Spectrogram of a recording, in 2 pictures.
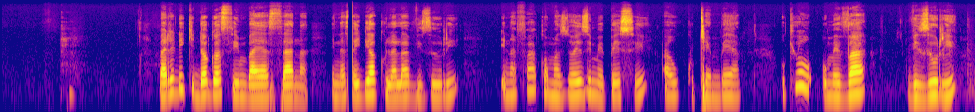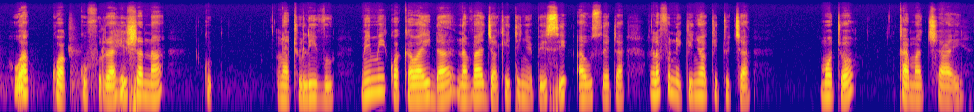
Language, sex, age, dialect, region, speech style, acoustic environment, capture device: Swahili, female, 18-24, Kenya - Mombasa, Kenya, relaxed; focused, nature, mobile / Linux / Chrome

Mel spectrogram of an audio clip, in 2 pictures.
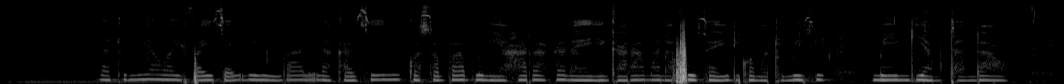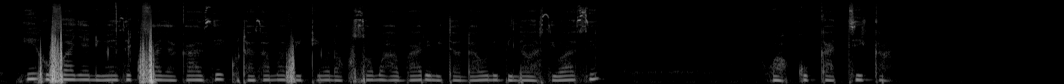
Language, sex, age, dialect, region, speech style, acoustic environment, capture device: Swahili, female, 25-34, Kenya - Nairobi Sheng-influenced, Kenya, happy; relaxed; focused, people talking; traffic; construction, desktop / Linux / Chrome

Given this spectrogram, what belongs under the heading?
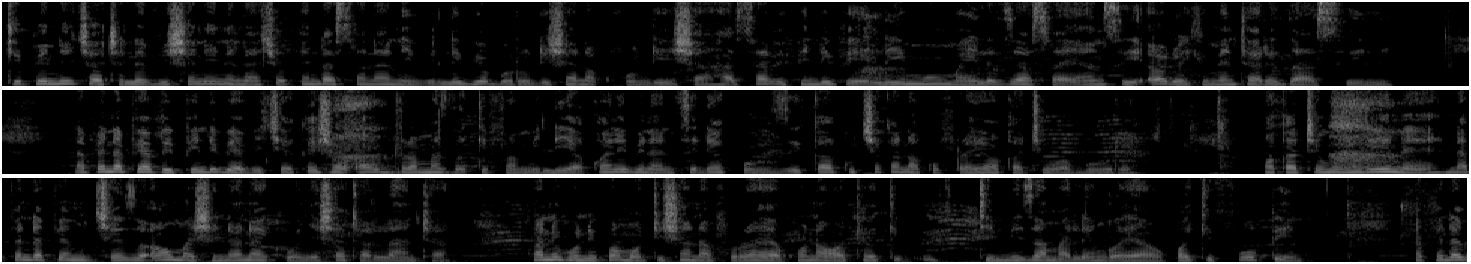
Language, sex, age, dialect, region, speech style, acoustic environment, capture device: Swahili, female, 18-24, Kenya - Nairobi Sheng-influenced, Kenya, anxious, silence, mobile / Linux / Chrome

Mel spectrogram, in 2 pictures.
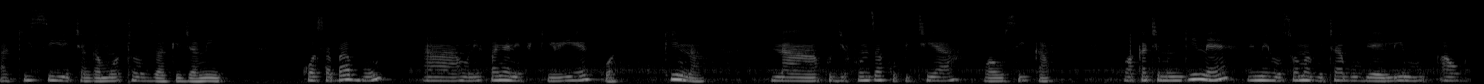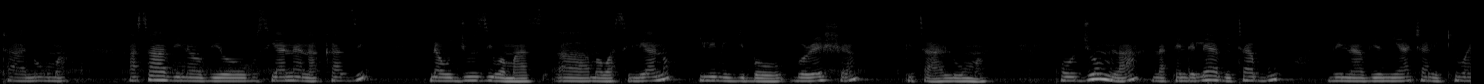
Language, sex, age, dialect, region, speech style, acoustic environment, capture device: Swahili, female, 35-44, Kenya - Nairobi Sheng-influenced, Kenya, happy; relaxed; excited; focused, people talking; nature; silence; appliances, desktop / Windows / Chrome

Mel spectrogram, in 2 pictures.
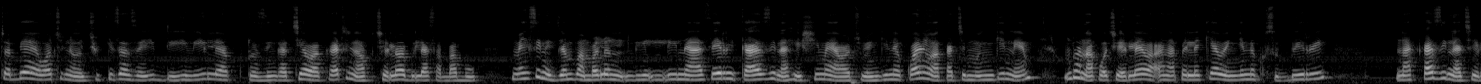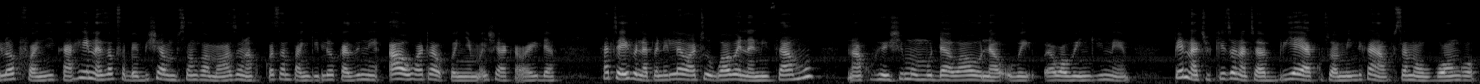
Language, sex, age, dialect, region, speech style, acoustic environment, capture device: Swahili, female, 25-34, Kenya - Nairobi Sheng-influenced, Kenya, relaxed, silence, desktop / Windows / Chrome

